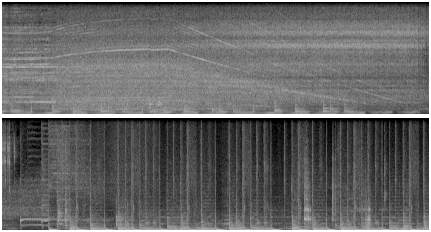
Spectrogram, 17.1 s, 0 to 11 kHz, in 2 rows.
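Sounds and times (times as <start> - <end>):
background music with beat: 0.0 - 6.8, 8.8 - 17.0
power saw cutting wood: 0.0 - 11.7, 14.6 - 16.1.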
